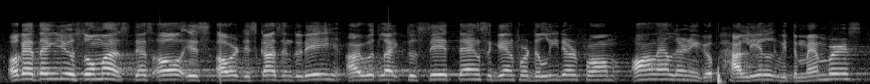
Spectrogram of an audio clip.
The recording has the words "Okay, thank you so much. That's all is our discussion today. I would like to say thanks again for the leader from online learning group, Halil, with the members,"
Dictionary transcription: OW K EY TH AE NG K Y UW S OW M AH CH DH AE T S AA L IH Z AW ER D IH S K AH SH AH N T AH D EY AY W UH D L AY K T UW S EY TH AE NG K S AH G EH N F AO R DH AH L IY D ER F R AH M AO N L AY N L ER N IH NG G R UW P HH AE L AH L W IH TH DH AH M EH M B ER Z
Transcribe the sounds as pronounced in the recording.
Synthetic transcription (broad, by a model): OW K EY T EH NG K Y UW S OW M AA CH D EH T S AA L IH S AW ER D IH S K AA S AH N T AH D EY AY W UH D L AY K T UW S EY T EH NG K S AH G EH N F AO R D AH L IY D ER F R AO M AO N L AY N L ER N IH NG G R UW P HH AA L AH L W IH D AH M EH M B ER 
